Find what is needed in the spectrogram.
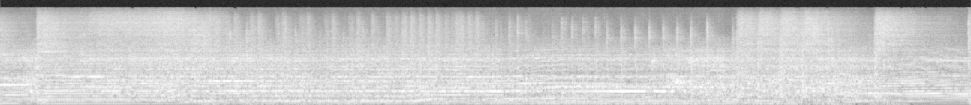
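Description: Live blues-rock band playing an instrumental passage: two electric guitars holding sustained notes over bass guitar and a drum kit with cymbals. A guitar note bends upward about seven seconds in.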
